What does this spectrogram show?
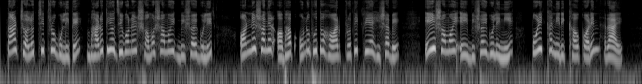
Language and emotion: Bengali, neutral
